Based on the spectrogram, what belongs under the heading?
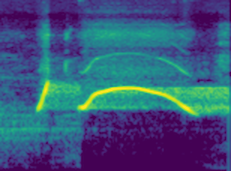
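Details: Single long whistled note from a Nias hill myna. It starts with a short upward flick, swells into a smooth arc and then slides down, clear and loud against a quiet background.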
